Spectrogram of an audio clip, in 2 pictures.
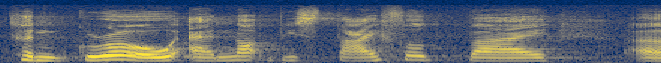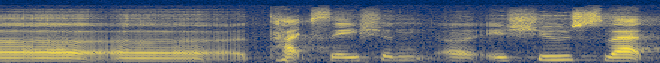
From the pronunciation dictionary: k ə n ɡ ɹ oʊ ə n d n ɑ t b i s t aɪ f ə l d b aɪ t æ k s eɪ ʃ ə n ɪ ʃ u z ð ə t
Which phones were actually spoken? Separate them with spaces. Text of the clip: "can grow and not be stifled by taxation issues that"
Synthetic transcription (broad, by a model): k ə n ɡ ɹ oʊ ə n n ɑ t b i s t aɪ f ə l d b aɪ t æ k s eɪ ʃ ə n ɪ ʃ u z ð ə t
